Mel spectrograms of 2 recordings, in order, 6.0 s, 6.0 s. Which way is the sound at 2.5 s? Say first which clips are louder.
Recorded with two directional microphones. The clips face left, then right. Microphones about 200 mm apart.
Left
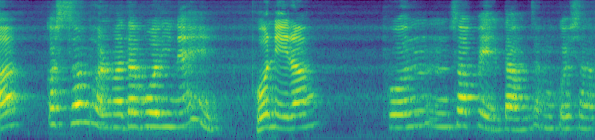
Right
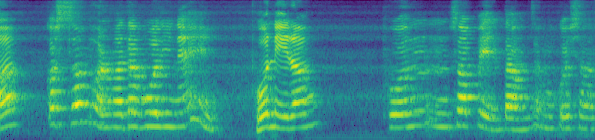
Right 3 dB; 20° right (ahead or behind).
